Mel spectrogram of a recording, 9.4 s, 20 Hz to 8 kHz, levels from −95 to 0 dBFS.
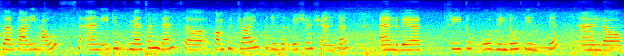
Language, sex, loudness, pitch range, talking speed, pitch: English, female, -18 LUFS, 250-300 Hz, 140 wpm, 270 Hz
